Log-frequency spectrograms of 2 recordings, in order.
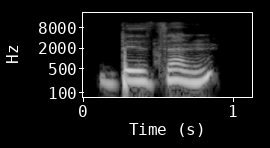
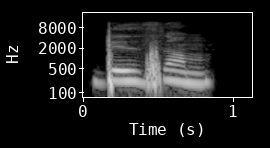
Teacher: the sound of noon will change into the sound of meme. So instead of, it won't be bizan, it will be bizam.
